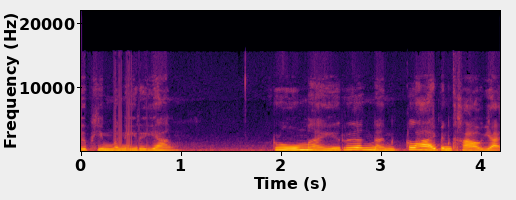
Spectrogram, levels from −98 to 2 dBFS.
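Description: From 0.32 to 0.66 s the speech carries processor overload crackle: a gritty tearing made of many tiny dropouts. Missed processing deadlines each left a short silent hole, roughly ten of them, which fits buffers of around 10 ms, and the hard edges crackle.

At 1.30 s a short stall from a late packet begins. A packet missed its slot, so the receiver stretched the last sound for 40 ms until it arrived, then resumed where it stopped. Nothing is lost, but that moment is held too long with a slight buzz or dip, leaving everything after it about 40 ms later.

Straight after, from 1.36 to 1.58 s, comes a call audio freeze. The sound is carried on as a fading synthetic buzz or hiss for 200 ms without ever going silent, then the speech picks up from the same point with nothing missing. The likely cause is packets held up in transit, draining the jitter buffer.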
